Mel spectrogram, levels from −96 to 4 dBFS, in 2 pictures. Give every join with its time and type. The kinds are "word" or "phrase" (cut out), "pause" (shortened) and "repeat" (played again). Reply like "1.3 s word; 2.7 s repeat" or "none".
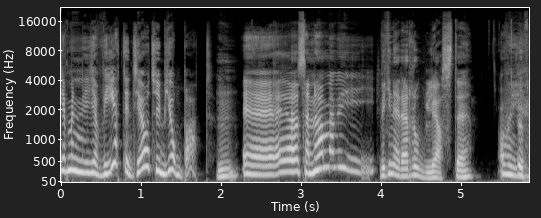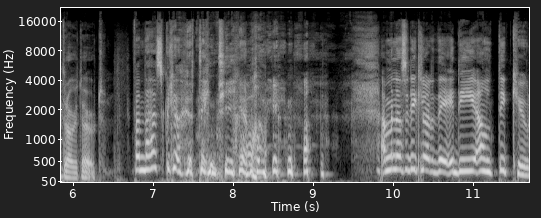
3.9 s pause; 5.2 s pause; 6.7 s pause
